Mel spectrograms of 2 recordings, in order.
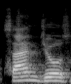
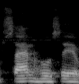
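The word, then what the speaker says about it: San Jose: ஒரு இந்தியர் வந்து வெளிநாட்டுக்கு அமெரிக்காவுக்கு போறீங்க, எங்க போறீங்க, சான் ஜோஸ் அப்படின்னு சொன்னார். ஓ, இட் இஸ் நாட் சான் ஜோஸ். Visa கொடுக்குற அதிகாரி ஜே வந்து ஹெச்னு ப்ரொனவுன்ஸ் பண்ணுவோம், சான் ஹோசே அப்படின்னு சொல்லணும். சரி, எத்தனை நாள், எப்ப திரும்பி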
